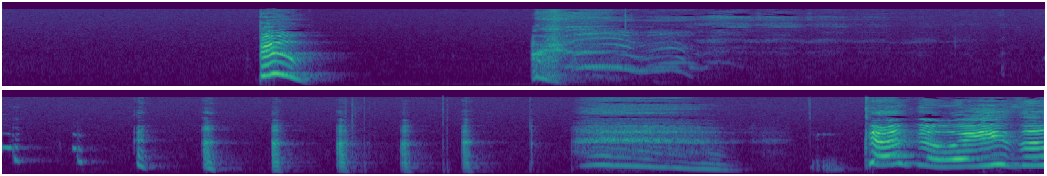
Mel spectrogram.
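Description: A person's wordless vocal noises and giggling: a sharp, high falling squeal about a second in, a wavering drawn-out sound, then a run of short, quick laughs and a long falling groan, with louder laughter near the end.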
